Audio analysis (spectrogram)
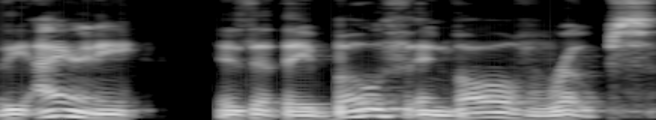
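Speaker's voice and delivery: usual speaking voice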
